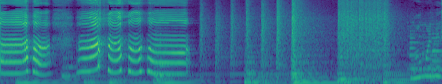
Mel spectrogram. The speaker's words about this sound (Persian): ستایش دیگه خسته شده بود از اینکه هر روز و هر روز باید گریه های دخترش رو میشنید و آخرم با کلی غم و قصه ازش جدا میشد.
